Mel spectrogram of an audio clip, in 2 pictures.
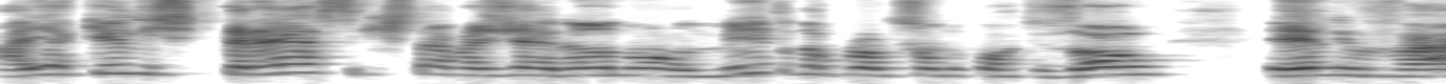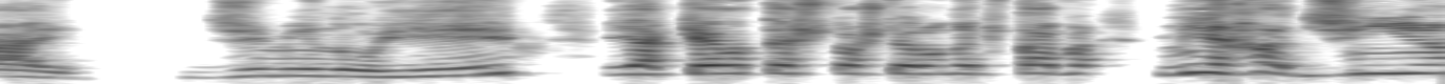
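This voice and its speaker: An extremely high-pitched, animated male voice at a moderate pace, with ordinary pitch variation. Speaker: medical doctor. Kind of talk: health lecture.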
